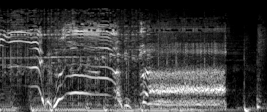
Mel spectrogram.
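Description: A man straining to twist open a stuck jar lid: a drawn-out groan of effort, then a harsh gritted-teeth strain that cuts off shortly before the end, over background music with a steady beat.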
